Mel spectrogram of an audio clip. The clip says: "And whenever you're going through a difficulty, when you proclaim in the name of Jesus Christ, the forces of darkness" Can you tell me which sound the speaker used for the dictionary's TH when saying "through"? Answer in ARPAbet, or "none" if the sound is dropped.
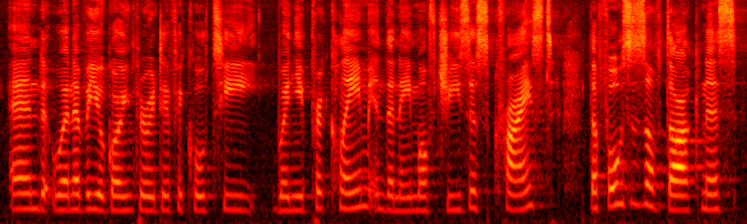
TH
